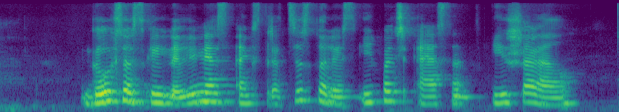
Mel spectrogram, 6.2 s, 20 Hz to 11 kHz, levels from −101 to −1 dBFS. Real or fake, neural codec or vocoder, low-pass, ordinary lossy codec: fake; codec, 44.1 kHz, 2.6 kbps, SNAC; 9.9 kHz; MP3, 96 kbps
